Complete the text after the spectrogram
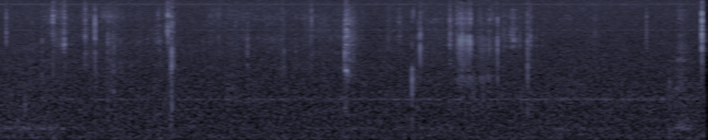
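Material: Plastic.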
